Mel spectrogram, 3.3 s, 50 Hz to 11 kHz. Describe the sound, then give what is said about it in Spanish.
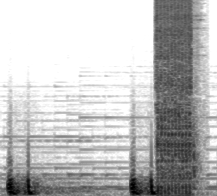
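Gunfire from a Tec-9 pistol aimed into the sky: a few deep, heavy thumps come first, then a loud, rapid burst of automatic shots that crackles sharply for about half a second and stops abruptly. “Sale del auto, se queda mirando fijamente la, la Tec 9, la pistola, la apunta hacia el cielo, presiona el gatillo”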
